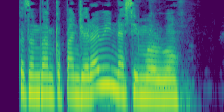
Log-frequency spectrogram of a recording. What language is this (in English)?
Pashto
